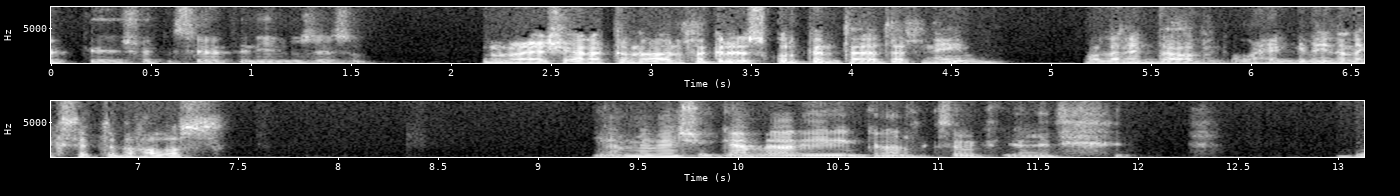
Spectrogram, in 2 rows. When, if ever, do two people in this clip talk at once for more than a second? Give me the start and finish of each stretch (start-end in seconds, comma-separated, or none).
none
